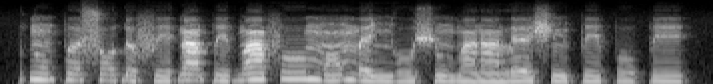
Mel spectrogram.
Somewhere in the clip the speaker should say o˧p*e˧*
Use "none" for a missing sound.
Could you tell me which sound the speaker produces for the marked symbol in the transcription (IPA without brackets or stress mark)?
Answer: e˦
